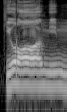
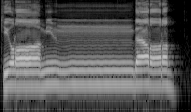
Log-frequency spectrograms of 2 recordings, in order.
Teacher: Membalikkan suara nun menjadi huruf mim, tapi tanpa menekan. Kiramin, hanya bertemu bibir ke bibir atas, bibir bawah. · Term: iklab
